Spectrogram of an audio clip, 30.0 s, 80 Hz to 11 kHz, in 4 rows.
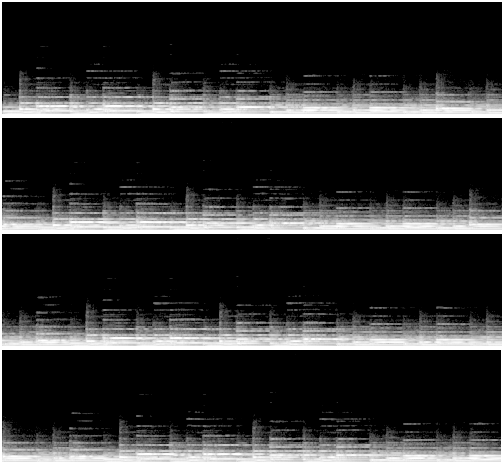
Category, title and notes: Music > Solo instrument
Piano loops 197 efect octave long loop 120 bpm
pianomusic, samples, simple, 120bpm, music, 120, loop, simplesamples, free, reverb, piano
